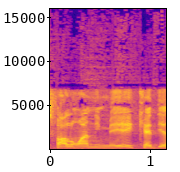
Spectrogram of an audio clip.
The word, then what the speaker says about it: anime: Ó, a pronúncia é anime. Não é nenhum e, é mais um é. Anime.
